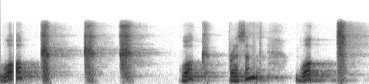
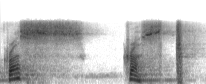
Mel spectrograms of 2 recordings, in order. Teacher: If it doesn't generate vibration, the ed ending of the verb is going to sound like t.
